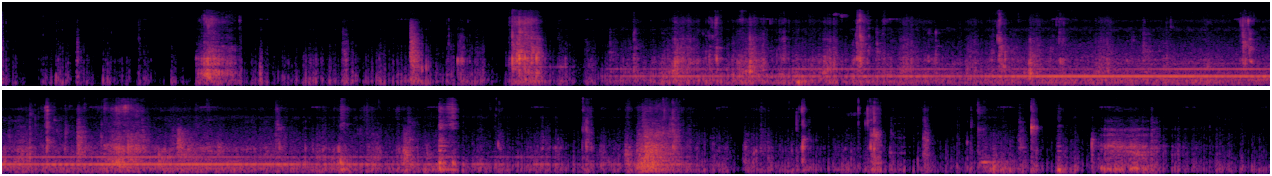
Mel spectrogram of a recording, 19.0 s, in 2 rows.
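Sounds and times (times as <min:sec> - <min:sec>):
person chewing: 0:03.1 - 0:17.4
faint steady hum: 0:04.6 - 0:15.0.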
